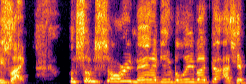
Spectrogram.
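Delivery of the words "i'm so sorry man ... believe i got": put-on tearful voice, higher. Retelling an apology made while holding a towel on a bleeding head: imitating crying. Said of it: "He's crying".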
